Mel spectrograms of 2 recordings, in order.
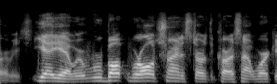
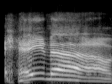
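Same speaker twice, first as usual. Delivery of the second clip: loud, high mock warning; teasing shout; 8 semitones higher, 10 dB louder than usual. Real, not acted. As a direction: call it out like a playful ref. Teasing reaction to joke.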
